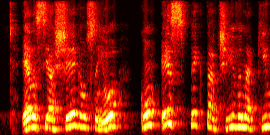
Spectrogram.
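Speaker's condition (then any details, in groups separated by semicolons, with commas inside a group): No condition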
